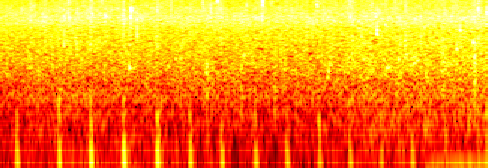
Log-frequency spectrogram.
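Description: Steady, heavy rain pours down with dense drops pattering on a surface, constant and close throughout with no voices.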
